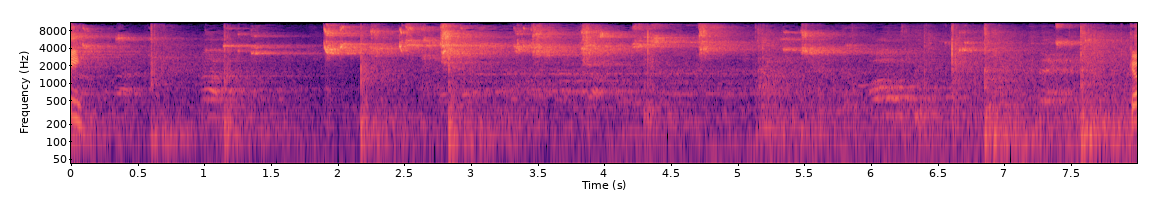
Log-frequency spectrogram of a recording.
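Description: Basketball being dribbled on a hardwood gym floor, with sneakers squeaking in short high chirps and players calling faintly, all echoing in a large gym.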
